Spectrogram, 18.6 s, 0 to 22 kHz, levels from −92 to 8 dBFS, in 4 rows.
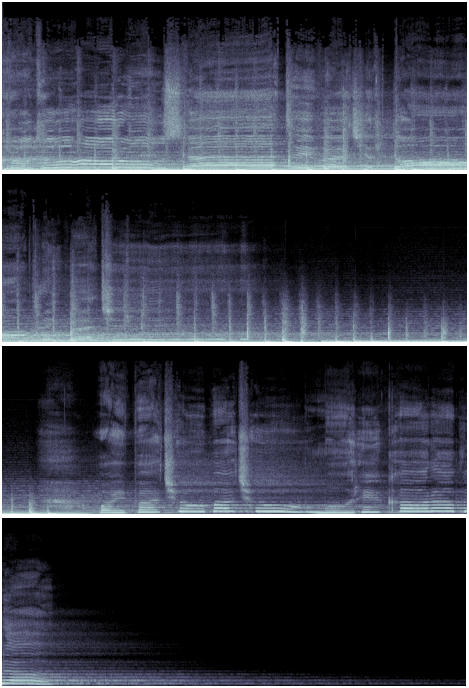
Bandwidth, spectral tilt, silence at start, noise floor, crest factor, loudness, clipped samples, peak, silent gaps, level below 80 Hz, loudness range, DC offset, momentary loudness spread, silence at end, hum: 14.5 kHz; -6 dB/octave; 0 s; -73 dBFS; 12 dB; -14 LUFS; under 0.1%; 0 dBFS; none; -16 dBFS; 9 LU; under 0.1%; 8 LU; 3.85 s; none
